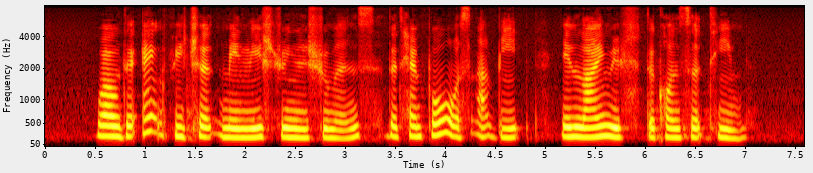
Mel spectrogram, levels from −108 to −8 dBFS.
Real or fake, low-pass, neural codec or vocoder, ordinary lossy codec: fake; none; codec, 16 kHz, 8 kbps, FunCodec, trained on Chinese and English, 25 frames a second; none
